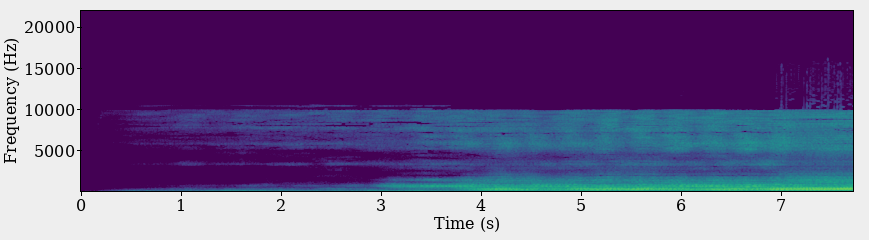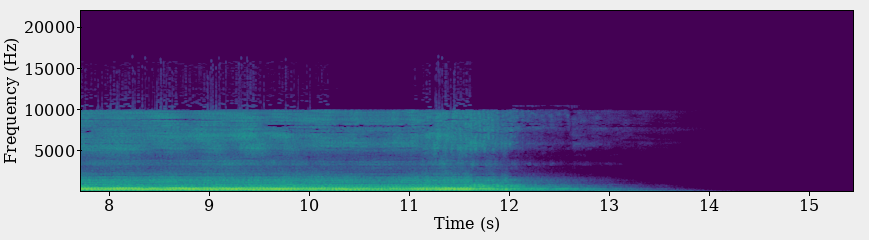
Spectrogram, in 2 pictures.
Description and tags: Sci-Fi-X-02
Just a random Sci-fi effect.
Crazy, Effect, FX, Outer-Space, Paranormal, Sci-fi, Scifi, Strange, Unusual, Weird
